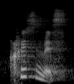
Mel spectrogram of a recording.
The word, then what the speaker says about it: Christmas: Và từ thứ ba đọc là Christmas nhá. Lưu ý không phát âm là chờ như là chaos này, hay là chorus, hay là Christmas nhá, mà phải là gì? Chaos, chorus and Christmas.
